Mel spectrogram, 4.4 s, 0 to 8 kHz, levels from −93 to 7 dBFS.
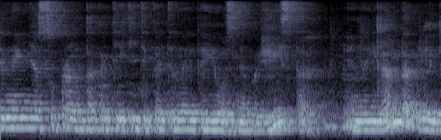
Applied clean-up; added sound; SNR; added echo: none; none; none; reverberation time 0.8 s.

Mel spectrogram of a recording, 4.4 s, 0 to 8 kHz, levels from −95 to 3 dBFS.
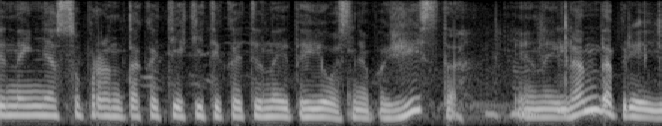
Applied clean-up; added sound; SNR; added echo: none; none; none; none.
